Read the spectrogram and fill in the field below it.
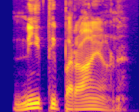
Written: नीति-परायण

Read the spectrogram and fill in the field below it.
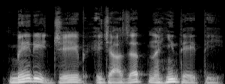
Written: इजाज़त

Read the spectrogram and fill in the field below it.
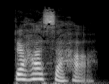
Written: रहा-सहा

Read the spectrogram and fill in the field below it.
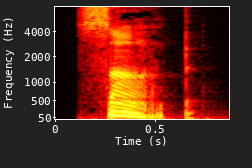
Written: साँट

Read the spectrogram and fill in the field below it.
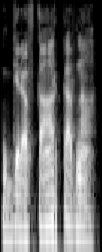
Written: गिरफ़्तार

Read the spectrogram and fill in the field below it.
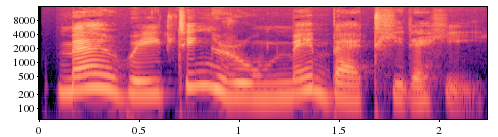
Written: वेटिंग रूम

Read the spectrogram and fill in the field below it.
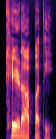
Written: खेड़ापति

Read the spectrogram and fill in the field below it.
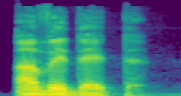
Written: अविदित

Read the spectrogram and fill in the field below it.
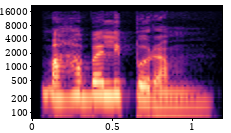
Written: महाबलिपुरम

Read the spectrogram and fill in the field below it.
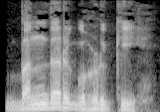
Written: घुड़की

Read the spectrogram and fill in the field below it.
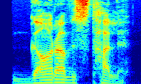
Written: गौरव-स्थल

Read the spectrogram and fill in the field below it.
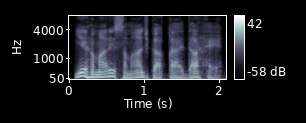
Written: क़ायदा

